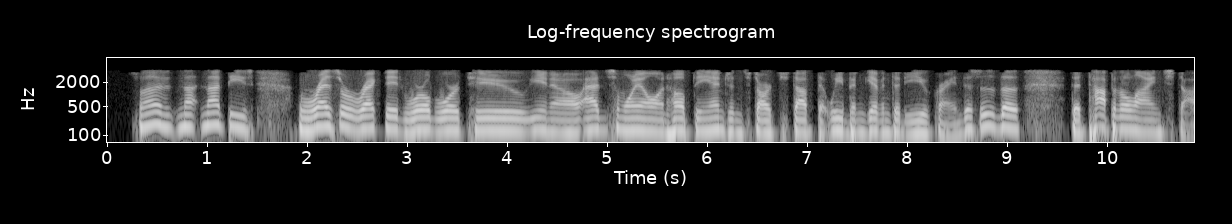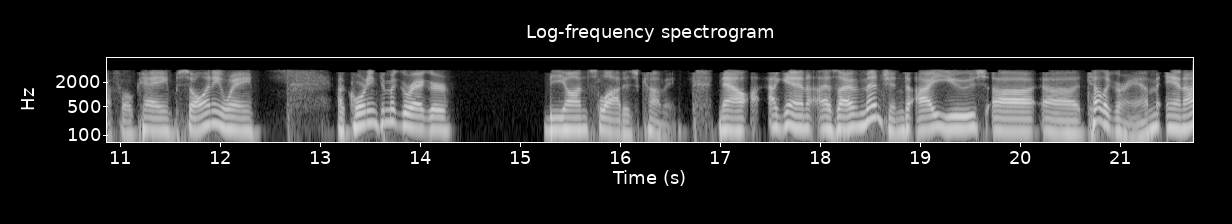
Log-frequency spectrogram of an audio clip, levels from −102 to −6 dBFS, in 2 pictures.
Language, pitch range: English, 125-155 Hz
